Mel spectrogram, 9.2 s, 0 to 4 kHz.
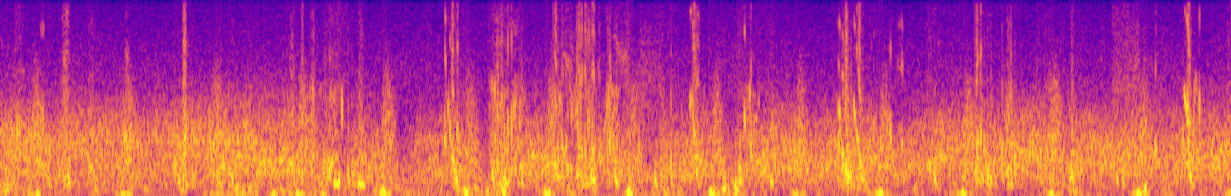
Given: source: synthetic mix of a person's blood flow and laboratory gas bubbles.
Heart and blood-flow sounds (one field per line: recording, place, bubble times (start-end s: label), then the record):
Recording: Doppler ultrasound of blood flow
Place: subclavian vein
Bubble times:
0.09-0.18 s: bubbles
0.29-0.73 s: bubbles
0.92-0.98 s: bubbles
1.27-1.48 s: bubbles
1.60-2.00 s: bubbles
2.12-2.27 s: bubbles
2.30-2.75 s: bubbles
3.29-3.48 s: bubbles
3.65-3.96 s: bubbles
4.14-4.77 s: bubbles
4.87-5.07 s: bubbles
5.15-5.28 s: bubbles
5.50-5.85 s: bubbles
6.24-6.59 s: bubbles
6.64-6.78 s: bubbles
6.93-7.27 s: bubbles
7.30-7.65 s: bubbles
7.76-8.11 s: bubbles
8.33-8.46 s: bubbles
8.62-9.03 s: bubbles
From the record:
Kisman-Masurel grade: 242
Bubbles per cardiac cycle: several, 3 to 8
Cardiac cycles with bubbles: 100%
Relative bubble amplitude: moderate (0.250 to 0.450)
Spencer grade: 3 (all of the cardiac periods contain showers or single bubble signals, but not dominating or overriding the cardiac motion signals)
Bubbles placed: anywhere in the cardiac cycle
